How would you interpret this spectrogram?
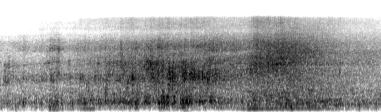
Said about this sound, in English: Saturday garbage truck.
